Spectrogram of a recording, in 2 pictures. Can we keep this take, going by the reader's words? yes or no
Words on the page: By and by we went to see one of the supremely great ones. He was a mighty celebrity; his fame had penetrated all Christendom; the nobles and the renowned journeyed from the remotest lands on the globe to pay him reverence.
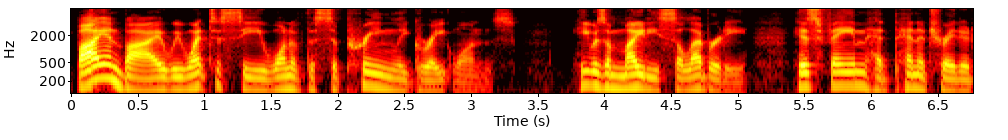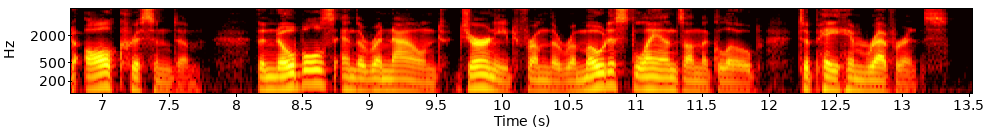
yes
